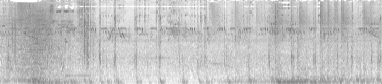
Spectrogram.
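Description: Horse hooves clatter quickly on stone cobbles.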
